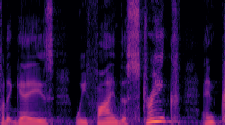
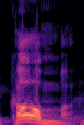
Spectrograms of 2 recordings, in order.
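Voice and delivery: big, loud, drawn-out call; commanding shout; 13 dB louder than usual. Shown as a demonstration. Jesus calling Peter onto the water, loud shout. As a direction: boom it out as a command. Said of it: "I don't know how he said the word come".

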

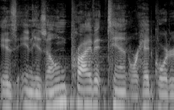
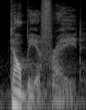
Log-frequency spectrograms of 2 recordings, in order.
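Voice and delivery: soft whispered calm; calm reassurance; 4 semitones lower, 5 dB quieter than usual. Acted. Elisha calmly reassuring his frightened servant, whispered. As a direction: hush him gently, unbothered.

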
